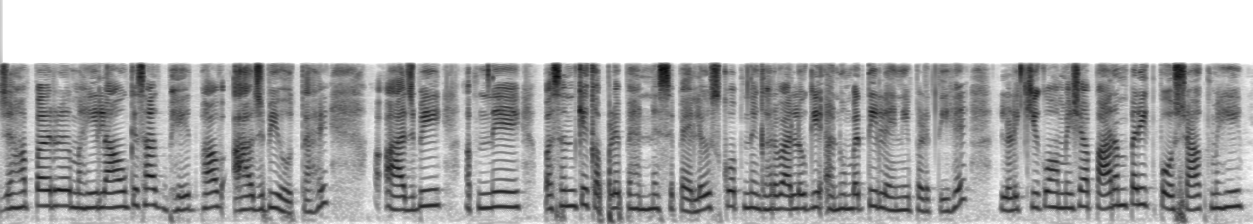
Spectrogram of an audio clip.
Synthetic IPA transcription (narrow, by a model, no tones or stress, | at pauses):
d͡ʒɐɦãpɐɾmɐɦilaːõkesaːt̪̚ʰbʱeːd̪̚bʱaːʋaːd͡ʒbʱiɦoːt̪aɦɛːaːd͡ʒbʱiɐpnepɐsə̃nd̪̚kekɐpɽepɛɦɛ̃nnesepɛɦleʊskoɐpneɡʱɐɾʋaːlõk̬iʔɐnʊmət̪ileːnipɐɽt̪iɦɛlɐɽkikoɦɐmeːʃapaːɾə̃mpəɾɪk̚poːʃaːkmẽɦi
